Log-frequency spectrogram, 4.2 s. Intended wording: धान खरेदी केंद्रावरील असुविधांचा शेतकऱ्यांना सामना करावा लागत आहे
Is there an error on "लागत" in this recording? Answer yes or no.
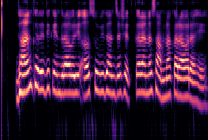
yes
